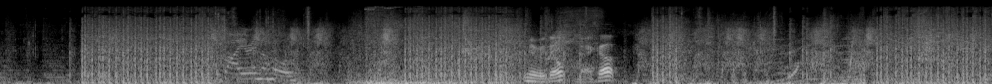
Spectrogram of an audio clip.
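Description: A ray gun fires in quick bursts.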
